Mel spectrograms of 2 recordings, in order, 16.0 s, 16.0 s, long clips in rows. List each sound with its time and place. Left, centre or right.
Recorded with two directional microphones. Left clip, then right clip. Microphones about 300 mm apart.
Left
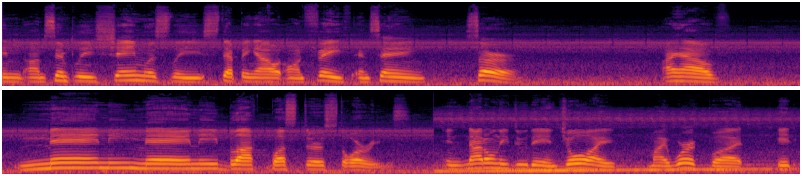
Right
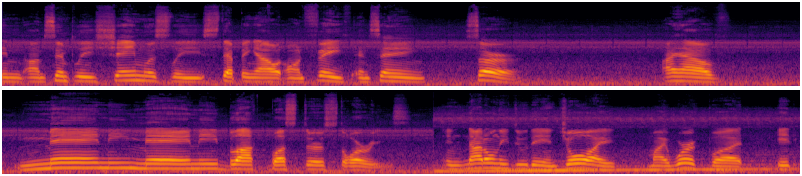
0.0 s mantra: centre
6.6 s mantra: centre
8.2 s mantra: centre
15.1 s speech: centre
